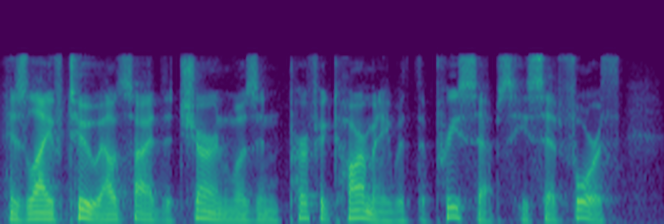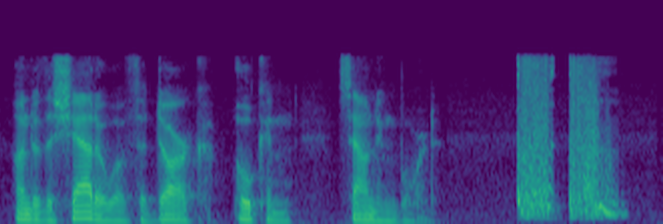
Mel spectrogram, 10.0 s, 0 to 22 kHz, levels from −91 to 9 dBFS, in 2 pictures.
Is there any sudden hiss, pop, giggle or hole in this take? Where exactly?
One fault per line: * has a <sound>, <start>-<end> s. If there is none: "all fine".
* has a cough, 8.8-9.7 s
